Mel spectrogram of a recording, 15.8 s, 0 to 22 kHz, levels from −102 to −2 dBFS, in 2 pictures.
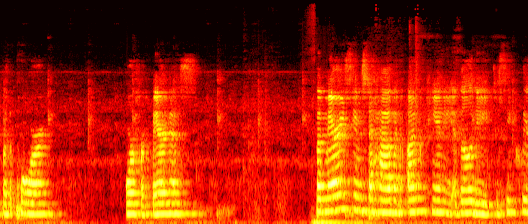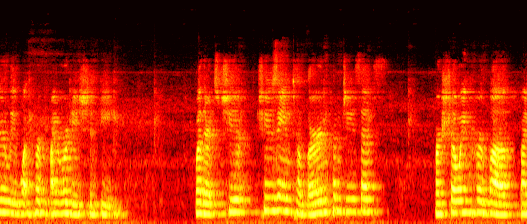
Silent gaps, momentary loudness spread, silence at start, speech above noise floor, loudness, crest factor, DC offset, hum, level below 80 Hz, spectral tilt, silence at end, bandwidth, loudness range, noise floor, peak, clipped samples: none; 11 LU; 0 s; 36 dB; -20 LUFS; 18 dB; under 0.1%; none; -42 dBFS; -6.5 dB/octave; 0 s; 8.4 kHz; 5 LU; -55 dBFS; -2 dBFS; under 0.1%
